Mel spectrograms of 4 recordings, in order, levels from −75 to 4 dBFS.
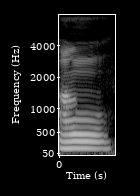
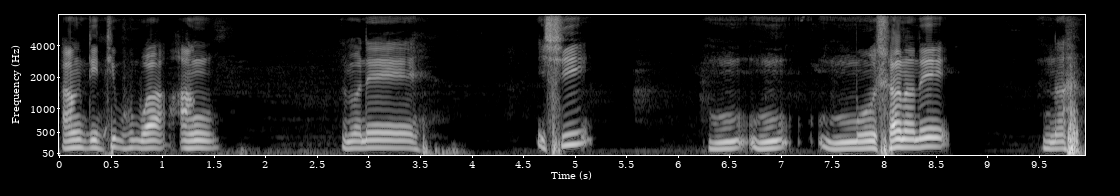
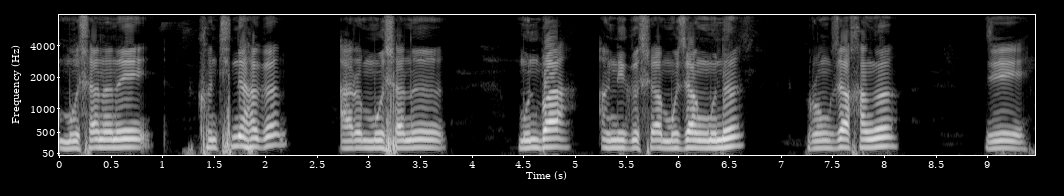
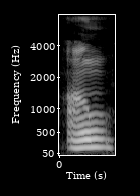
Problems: none marked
